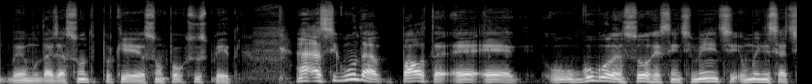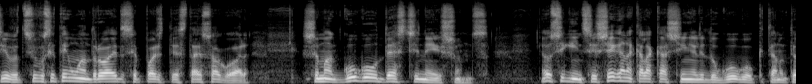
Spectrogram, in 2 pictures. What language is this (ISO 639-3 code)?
por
